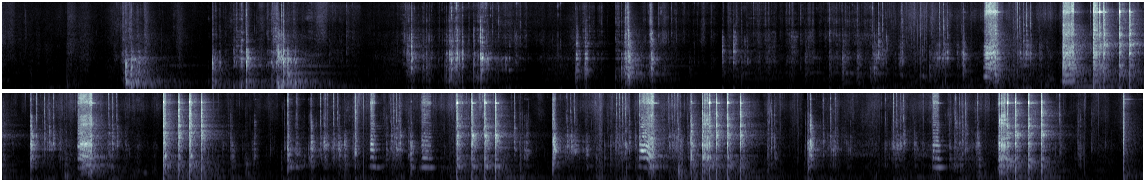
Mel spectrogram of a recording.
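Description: A wheel knocking onto the hub studs about two seconds in, then lug nuts being run down with a ratchet wrench: metallic clinks and repeated bursts of rapid ratchet clicking, one nut after another.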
